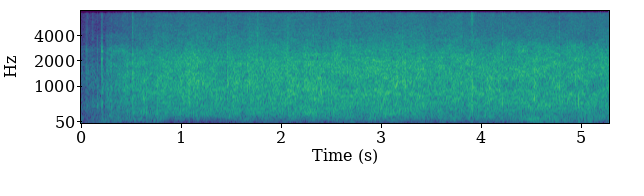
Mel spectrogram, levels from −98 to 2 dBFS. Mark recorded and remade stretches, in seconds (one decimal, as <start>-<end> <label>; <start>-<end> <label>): 0.0-5.3 remade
